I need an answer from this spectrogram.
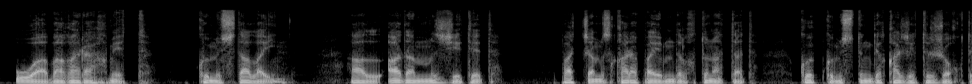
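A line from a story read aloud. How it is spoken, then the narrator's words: Plain. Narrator (Kazakh): деді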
